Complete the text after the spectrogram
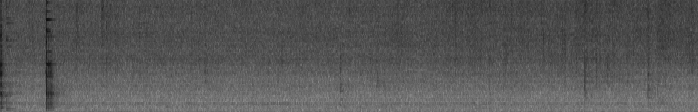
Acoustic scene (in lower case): restaurant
